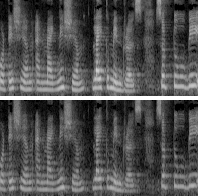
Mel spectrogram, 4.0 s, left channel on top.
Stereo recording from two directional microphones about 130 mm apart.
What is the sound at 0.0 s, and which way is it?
A woman's voice, 15° left (ahead or behind).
